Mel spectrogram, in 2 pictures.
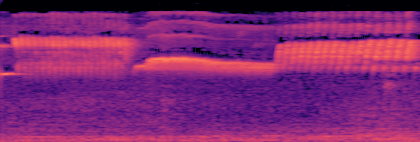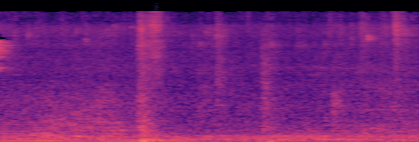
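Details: Singing canary delivering high rapid trills that change pitch every second or so, then fade out, leaving a low rumbling background with a single knock.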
